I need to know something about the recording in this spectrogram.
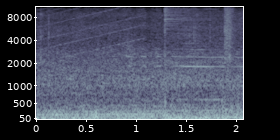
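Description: Outdoor ambience of distant road traffic, a steady low rumble, picked up by a smartphone's microphone. A faint, thin, steady high tone comes in about a second and a half in.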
